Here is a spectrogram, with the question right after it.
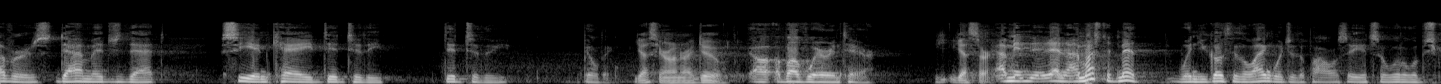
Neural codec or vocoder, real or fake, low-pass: none; real; 7.2 kHz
